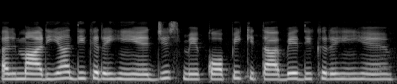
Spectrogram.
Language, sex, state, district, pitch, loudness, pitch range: Hindi, female, Uttar Pradesh, Lucknow, 250 Hz, -17 LUFS, 240-270 Hz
